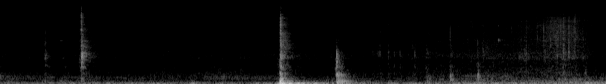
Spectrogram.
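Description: Metal slide bolt on a wooden door clicking as it is worked, then a sharp bang and a second knock about three seconds in as the door is opened, with a short scraping rustle near the end.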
